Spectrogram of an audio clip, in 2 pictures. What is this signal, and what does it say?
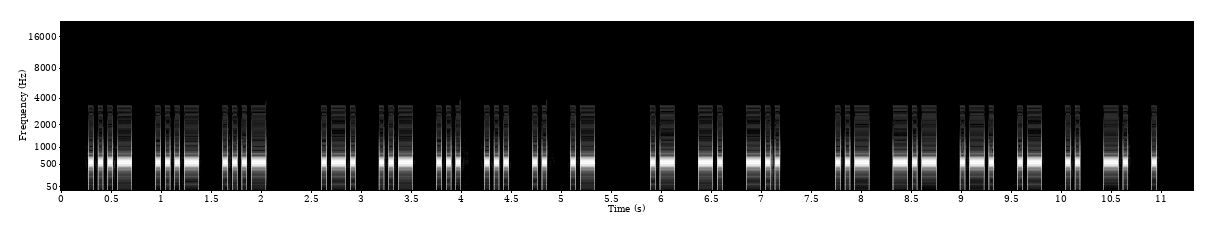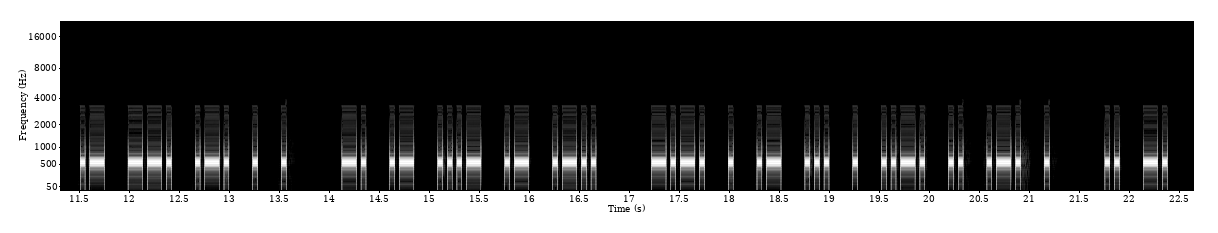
Morse code, heard as a keyed tone, about 25 wpm, spaced as for 20 wpm, 550 Hz. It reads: VVV RUSSIA AND UKRAINE AGREE NAVAL CEASEFIRE IN
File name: podcast / News headlines-1x-25x20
